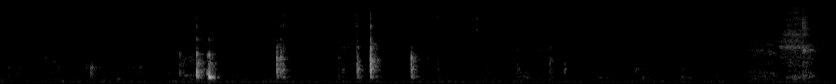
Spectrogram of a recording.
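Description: Phillips screwdriver clicking and scraping in the screws of a guitar's back cover as they are backed out: scattered light clicks, the loudest between about two and four seconds in, over a faint steady hum.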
